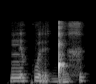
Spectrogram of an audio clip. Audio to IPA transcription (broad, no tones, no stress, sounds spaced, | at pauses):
n i kʷ i r ɡ͡ǃ e̤ x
